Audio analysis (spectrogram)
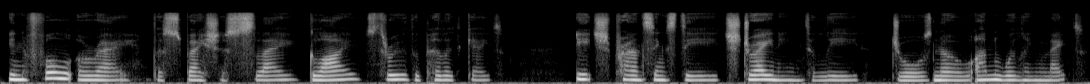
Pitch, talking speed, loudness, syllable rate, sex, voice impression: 205 Hz, 115 wpm, -18 LUFS, 3.2 syllables/s, female, feminine, adult-like, relaxed, slightly weak, soft, slightly halting, raspy, calm, slightly reassuring, kind, modest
